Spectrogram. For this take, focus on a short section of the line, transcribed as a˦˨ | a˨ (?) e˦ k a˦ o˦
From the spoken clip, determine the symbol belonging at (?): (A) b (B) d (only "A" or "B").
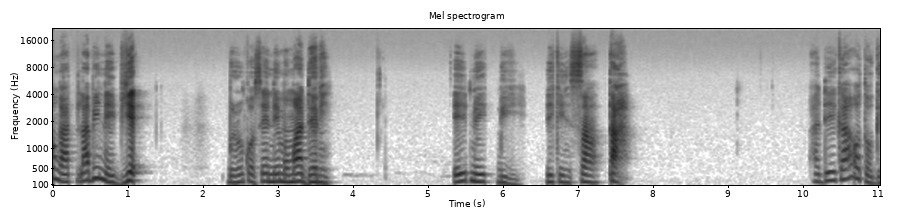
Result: B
